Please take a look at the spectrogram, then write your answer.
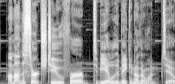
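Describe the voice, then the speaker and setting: With music in the background, a man speaks at a fairly low pitch, the sound dry and close with no echo. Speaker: podcast host. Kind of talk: casual chat.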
